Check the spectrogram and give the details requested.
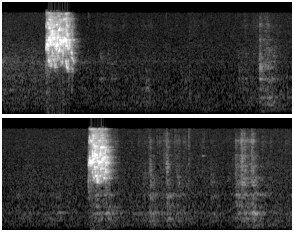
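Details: Rosy-faced lovebirds in a window-side cage holding five orange-faced green birds: two loud, rasping chirps about four seconds apart, with softer scratchy calls between and after.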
